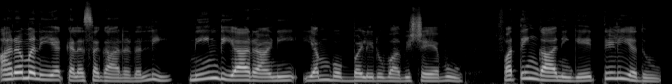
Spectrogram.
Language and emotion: Kannada, neutral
